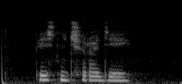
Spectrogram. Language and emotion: Russian, neutral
